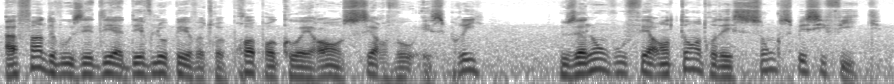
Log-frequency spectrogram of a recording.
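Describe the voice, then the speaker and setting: Calm and measured, a man's voice delivers the instructions of a scripted guided meditation. The backdrop holds the sound of ocean waves plus a constant rumbling noise.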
